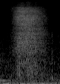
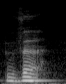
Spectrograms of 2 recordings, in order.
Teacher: the only difference here really is that f is unvoiced, no vibration from your vocal cords, and v is voiced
